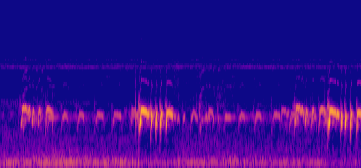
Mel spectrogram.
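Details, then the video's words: Quick, loud runs of pulsed coos from a lively local zebra dove with a crystal-clear voice, two bursts in the clip, while fainter doves keep up a soft cooing chorus. "PERKUTUT LOKAL GACOR Nada cepat Suara keras kristal Bikin cepat bunyi ( Pancingan Burung Anggungan)"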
